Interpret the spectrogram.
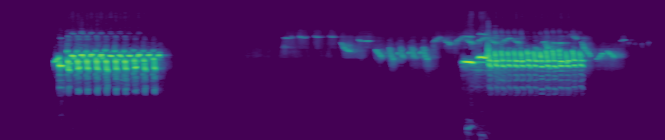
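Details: Japanese robin (Erithacus akahige) singing: two loud, rapid rattling trills about a second long, one near the start and one after a pause, with soft high twittering notes between them and a few brief notes to close.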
